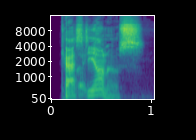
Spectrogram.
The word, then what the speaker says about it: Castellanos: I guess, but you could just pronounce their names like normal. Yeah, but Nick Castellanos, no. Castellanos.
